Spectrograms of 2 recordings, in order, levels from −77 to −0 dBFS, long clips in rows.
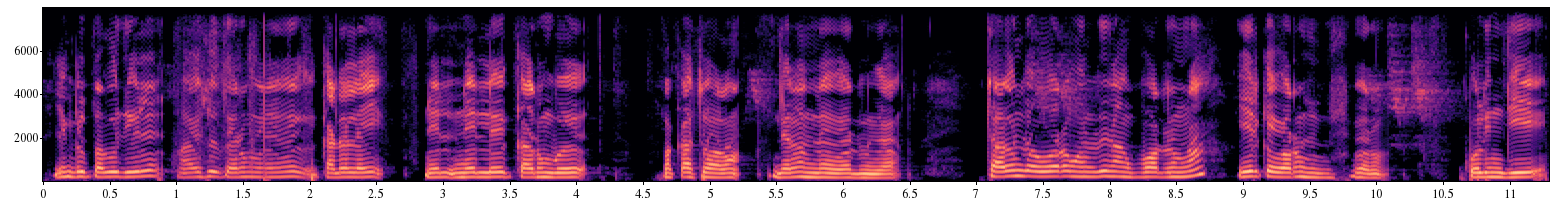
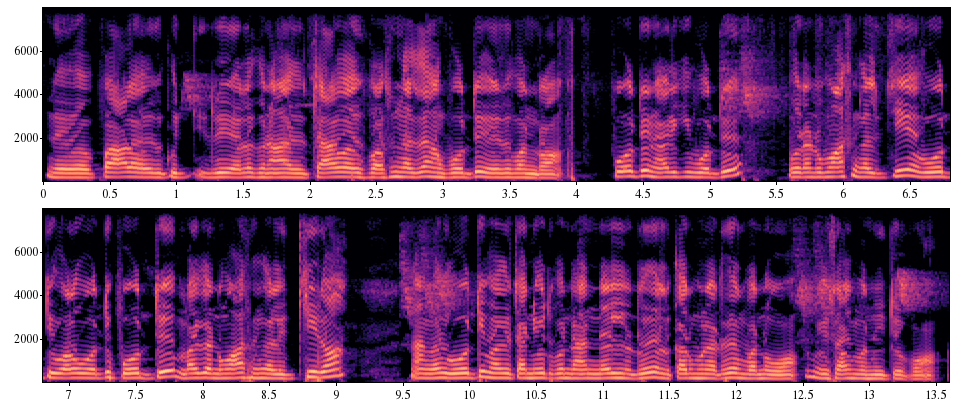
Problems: constant background noise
